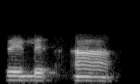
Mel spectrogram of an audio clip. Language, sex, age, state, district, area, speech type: Tamil, female, 45-60, Tamil Nadu, Thoothukudi, urban, conversation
